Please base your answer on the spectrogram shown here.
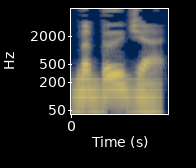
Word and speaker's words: Mabuiag: The name Mabuig, Mabuja, in English pronounced, a European mispronunciation, is fairly widespread as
